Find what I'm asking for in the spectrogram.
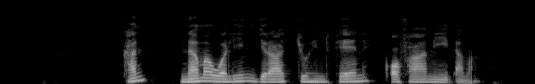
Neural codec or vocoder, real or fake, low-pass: none; real; 9.9 kHz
